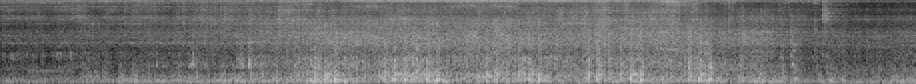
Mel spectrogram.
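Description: A passenger train passing close by, its wheels clattering over the rail joints in pairs about once a second. The noise builds from about three seconds in and fades near the end.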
